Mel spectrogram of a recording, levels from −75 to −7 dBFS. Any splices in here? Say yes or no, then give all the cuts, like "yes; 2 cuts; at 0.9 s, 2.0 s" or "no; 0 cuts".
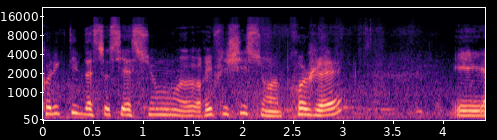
no; 0 cuts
